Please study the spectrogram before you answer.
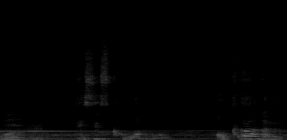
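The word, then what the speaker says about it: Kernow: this is Cornwall or KERO as it's pronounced in Cornish County with its own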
